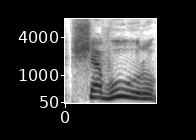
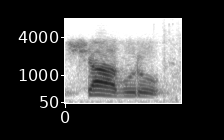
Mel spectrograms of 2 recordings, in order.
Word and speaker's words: Sciavuro: Volevo chiederle, ma come mai avete scelto un nome così sciavuro, così difficile da pronunciare? Cosa significa? – Intanto scusami se ti correggo, si dice sciavuro. – Ah, sciavuro, bene.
